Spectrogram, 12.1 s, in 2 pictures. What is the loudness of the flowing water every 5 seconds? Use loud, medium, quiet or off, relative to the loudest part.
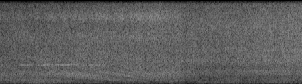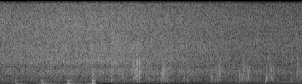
medium, loud, medium.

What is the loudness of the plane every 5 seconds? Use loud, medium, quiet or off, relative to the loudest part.
loud, medium, medium.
